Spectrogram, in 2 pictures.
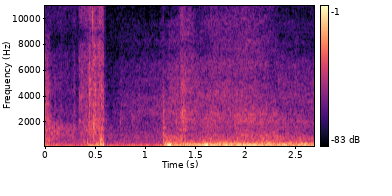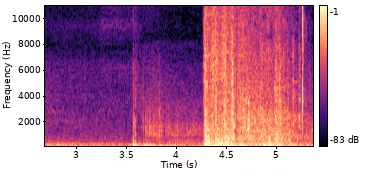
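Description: Gunfire in a Counter-Strike match at a pro tournament: bursts of shots crack through steady game noise, with a sharp opening volley, a dense stretch of fire, then a louder final burst near the end.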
